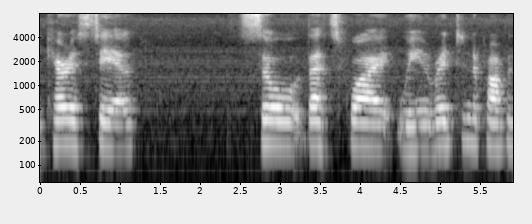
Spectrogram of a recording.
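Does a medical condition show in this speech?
Yes: multiple sclerosis.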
